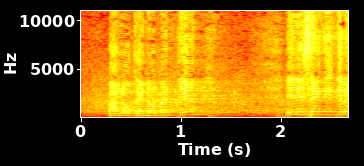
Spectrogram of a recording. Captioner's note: speaking spanish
